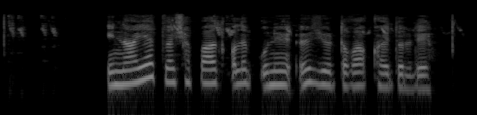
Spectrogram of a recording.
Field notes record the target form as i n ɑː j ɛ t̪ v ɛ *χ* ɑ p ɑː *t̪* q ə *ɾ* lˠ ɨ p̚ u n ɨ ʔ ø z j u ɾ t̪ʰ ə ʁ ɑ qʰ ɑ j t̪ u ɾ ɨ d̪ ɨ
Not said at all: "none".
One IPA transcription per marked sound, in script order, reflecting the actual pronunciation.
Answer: ʃ, t̪, none

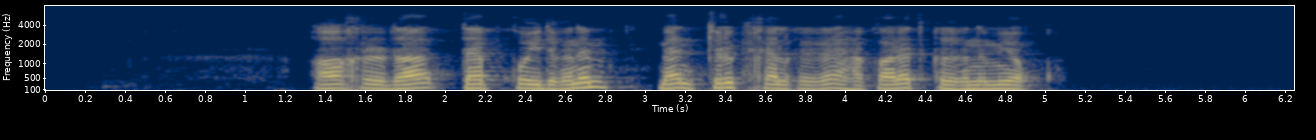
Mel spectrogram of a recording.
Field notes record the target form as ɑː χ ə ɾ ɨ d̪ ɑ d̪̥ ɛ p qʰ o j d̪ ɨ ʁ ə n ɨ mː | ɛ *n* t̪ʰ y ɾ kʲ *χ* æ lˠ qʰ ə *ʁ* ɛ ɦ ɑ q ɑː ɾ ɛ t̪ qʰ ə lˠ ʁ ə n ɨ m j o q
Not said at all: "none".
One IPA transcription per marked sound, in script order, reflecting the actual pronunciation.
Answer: n, χ, ʁ

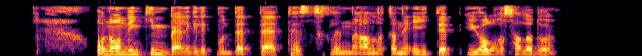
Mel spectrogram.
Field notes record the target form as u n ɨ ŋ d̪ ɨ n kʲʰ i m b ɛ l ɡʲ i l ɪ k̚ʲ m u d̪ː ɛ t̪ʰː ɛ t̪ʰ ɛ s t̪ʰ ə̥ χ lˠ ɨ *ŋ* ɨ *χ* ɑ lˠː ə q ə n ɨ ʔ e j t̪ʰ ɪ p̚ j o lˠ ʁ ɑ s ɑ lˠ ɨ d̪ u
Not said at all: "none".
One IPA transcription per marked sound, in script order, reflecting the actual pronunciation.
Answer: n, ʁ

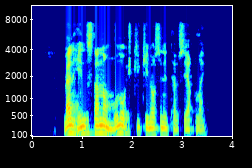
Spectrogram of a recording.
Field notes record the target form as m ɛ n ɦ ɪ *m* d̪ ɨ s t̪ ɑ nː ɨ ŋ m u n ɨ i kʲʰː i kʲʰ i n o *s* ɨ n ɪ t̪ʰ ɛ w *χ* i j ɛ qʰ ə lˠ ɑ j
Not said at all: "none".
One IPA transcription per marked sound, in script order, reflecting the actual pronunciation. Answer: n, s, s

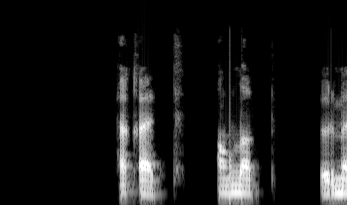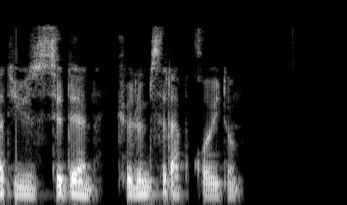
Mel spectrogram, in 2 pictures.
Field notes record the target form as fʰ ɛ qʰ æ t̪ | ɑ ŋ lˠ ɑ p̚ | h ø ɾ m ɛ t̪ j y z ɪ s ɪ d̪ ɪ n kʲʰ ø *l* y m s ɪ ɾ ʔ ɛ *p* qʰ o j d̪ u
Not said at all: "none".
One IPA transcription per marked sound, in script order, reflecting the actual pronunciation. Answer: l, p

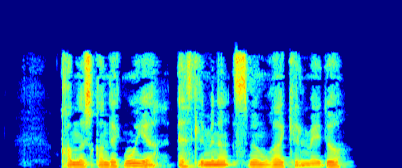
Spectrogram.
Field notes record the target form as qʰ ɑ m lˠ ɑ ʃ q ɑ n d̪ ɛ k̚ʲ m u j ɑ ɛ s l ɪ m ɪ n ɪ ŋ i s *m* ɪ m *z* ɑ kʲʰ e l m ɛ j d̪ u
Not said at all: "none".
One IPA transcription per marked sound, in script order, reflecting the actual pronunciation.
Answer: m, ʁ

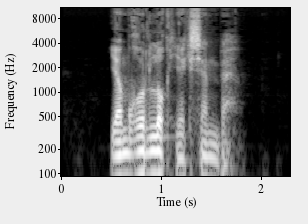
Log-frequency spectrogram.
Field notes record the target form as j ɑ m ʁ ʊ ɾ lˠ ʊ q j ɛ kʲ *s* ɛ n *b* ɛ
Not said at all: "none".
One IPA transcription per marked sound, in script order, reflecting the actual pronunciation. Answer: ʃ, b

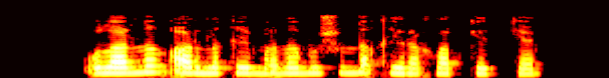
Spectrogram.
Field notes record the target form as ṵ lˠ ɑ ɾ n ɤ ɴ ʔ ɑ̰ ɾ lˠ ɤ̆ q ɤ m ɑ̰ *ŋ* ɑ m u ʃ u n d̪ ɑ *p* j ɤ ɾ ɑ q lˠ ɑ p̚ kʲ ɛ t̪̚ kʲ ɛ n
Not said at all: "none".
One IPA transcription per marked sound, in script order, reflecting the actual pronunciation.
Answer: n, q

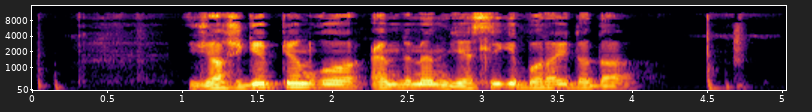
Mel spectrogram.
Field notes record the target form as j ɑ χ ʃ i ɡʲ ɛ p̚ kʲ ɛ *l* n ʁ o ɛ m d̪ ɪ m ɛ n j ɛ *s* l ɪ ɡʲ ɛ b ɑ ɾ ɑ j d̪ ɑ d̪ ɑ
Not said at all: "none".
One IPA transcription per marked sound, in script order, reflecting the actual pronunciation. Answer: none, s

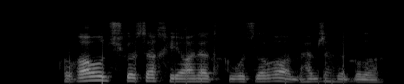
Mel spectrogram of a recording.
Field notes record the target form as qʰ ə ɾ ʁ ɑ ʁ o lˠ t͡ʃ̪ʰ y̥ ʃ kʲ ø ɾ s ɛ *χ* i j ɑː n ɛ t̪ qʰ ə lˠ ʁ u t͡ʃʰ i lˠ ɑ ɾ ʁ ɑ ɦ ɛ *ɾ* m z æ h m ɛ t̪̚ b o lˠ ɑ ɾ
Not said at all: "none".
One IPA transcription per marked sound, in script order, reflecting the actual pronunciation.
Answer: χ, none

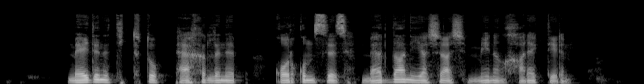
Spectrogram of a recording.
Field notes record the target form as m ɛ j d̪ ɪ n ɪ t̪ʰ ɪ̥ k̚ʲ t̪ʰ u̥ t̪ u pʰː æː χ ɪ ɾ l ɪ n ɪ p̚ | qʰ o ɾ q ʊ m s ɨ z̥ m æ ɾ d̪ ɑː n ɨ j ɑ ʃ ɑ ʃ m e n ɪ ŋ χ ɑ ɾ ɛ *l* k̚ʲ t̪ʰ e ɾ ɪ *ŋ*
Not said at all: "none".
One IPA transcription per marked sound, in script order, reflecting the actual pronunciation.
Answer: none, m

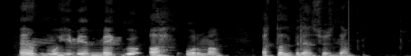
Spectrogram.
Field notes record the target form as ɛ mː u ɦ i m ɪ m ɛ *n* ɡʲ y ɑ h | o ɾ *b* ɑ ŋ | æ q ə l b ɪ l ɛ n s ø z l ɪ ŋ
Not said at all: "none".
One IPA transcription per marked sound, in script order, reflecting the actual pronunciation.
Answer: ŋ, m

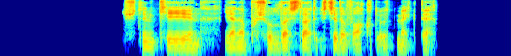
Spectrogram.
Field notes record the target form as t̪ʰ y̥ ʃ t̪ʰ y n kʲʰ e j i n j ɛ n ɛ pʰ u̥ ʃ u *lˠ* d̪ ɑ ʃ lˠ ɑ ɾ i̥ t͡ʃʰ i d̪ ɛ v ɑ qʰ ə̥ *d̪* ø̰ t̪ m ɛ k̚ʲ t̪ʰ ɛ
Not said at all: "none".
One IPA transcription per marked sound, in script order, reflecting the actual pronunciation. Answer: lˠ, t̪

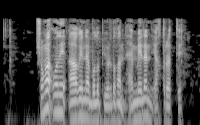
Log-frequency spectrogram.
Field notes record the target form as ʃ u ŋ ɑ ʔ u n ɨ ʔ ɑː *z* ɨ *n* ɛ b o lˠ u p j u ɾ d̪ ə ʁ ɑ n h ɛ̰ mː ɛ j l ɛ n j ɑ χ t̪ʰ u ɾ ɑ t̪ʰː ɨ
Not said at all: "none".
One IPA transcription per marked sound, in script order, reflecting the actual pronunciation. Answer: ʁ, n

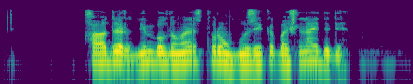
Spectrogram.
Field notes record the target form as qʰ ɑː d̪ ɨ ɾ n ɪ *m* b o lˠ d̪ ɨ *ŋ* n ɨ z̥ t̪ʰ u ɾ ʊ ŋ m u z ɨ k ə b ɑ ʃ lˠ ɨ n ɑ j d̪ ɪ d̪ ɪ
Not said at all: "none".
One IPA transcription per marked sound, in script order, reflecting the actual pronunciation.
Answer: m, ŋ

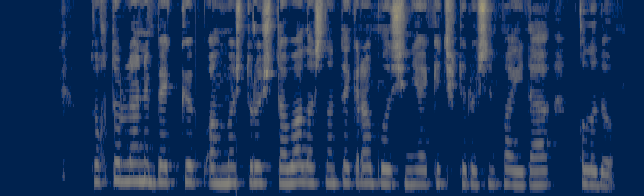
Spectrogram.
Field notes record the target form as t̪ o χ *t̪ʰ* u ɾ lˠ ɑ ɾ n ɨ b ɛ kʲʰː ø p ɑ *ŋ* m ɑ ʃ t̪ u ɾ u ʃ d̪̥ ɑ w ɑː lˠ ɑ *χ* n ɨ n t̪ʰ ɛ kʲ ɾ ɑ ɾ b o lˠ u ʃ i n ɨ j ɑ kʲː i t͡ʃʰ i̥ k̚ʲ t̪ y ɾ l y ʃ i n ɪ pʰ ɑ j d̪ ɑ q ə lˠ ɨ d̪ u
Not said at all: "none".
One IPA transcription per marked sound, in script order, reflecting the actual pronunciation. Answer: t̪, ŋ, ʃ

